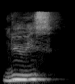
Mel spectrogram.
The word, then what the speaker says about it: Lewis: Y ahora voy con Gilbert Newton Lewis, ¿sí? Acuérdense que, no sé por qué, pero en inglés esta EW se pronuncia U, ¿sí?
